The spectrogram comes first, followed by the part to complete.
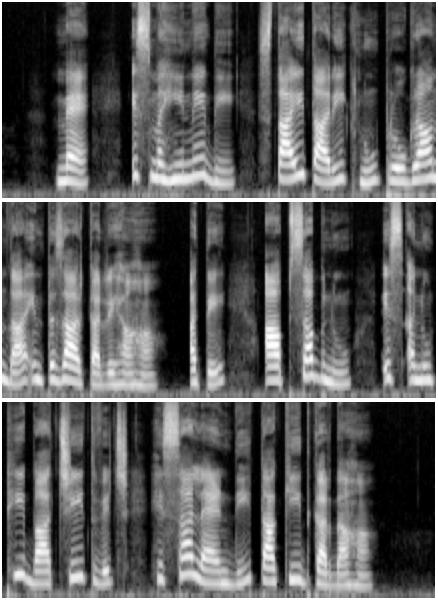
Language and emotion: Punjabi, neutral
